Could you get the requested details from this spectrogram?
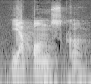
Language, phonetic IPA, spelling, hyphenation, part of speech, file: Czech, [ˈjaponsko], Japonsko, Ja‧pon‧sko, proper noun, Cs-Japonsko.ogg
- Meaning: Japan (a country in East Asia)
